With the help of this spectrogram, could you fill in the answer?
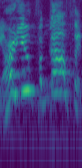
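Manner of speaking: mock-angry Southern accent, words run together; mad goober. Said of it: "Now he's mad at me".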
